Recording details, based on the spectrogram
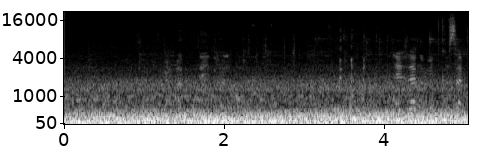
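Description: Airplane cabin just after takeoff, filled with a loud, steady low engine roar that fills the whole stretch.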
